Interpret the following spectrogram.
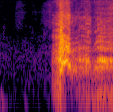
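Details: Giant Alaskan Malamute puppy indoors during play gives one loud, short bark that drops into a brief, lower, wavering yelp, close to the microphone.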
